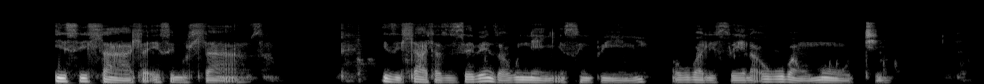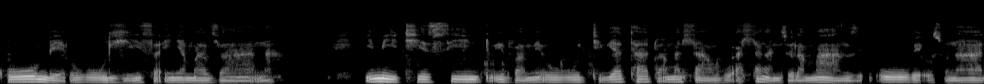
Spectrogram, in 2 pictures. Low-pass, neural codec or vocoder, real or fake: 7.2 kHz; none; real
